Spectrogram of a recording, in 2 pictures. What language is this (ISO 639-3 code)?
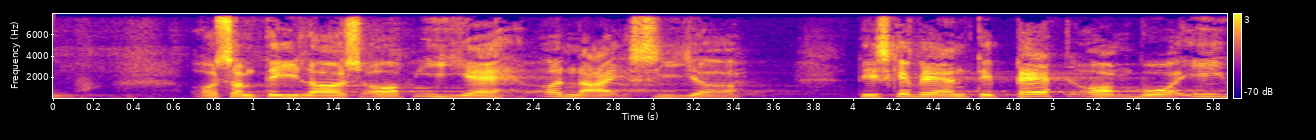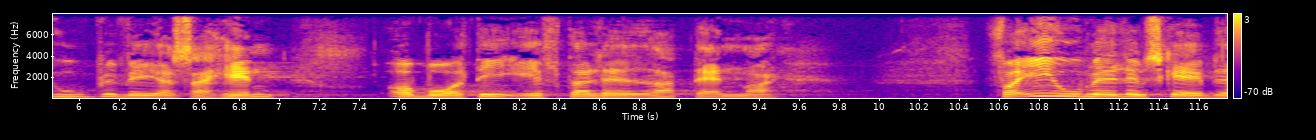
dan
